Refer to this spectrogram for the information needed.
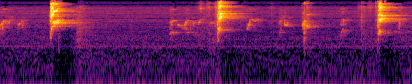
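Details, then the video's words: Lovebirds singing: loud, piercing high chirps repeated irregularly, about every one to two seconds, with soft chattering twitters between them and a faint background hum. "Love Birds Singing"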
